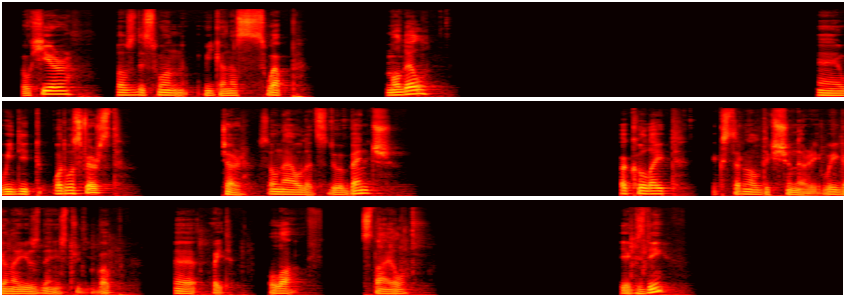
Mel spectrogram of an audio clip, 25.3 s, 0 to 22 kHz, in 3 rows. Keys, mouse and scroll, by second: 0.1 click, 1.0-2.1 drag, 2.1 click, 3.3 click, 3.8 click, 4.3 click, 5.4 click, 7.3 click, 7.4 double click, 8.9-11.6 drag, 11.6-13.1 drag, 13.1 click, 13.8 click, 15.2 click, 15.6 click, 16.2-21.5 typing, 17.4 click, 24.8 click.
